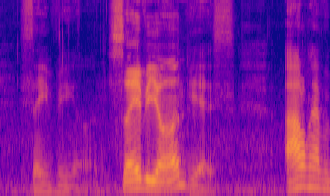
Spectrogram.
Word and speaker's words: Sa'Veion: Avion lots of people say save me and save on Savion Savion yes I don't have a big huge ego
